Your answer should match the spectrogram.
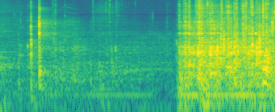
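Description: Refrigerator door ice dispenser: a couple of faint clicks, then about two-thirds of the way in the dispenser motor starts with a steady hum and ice clatters out loudly.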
